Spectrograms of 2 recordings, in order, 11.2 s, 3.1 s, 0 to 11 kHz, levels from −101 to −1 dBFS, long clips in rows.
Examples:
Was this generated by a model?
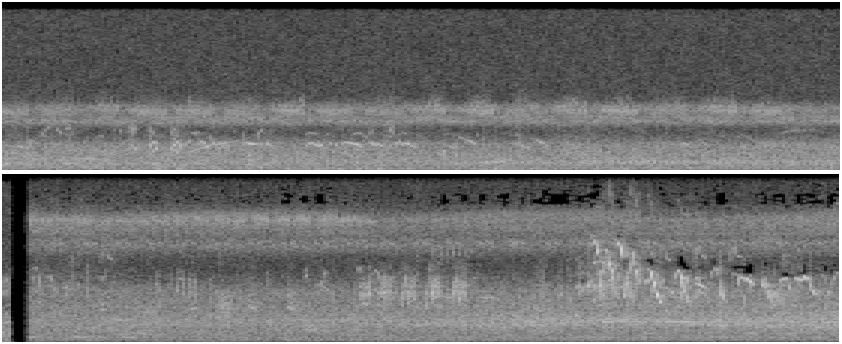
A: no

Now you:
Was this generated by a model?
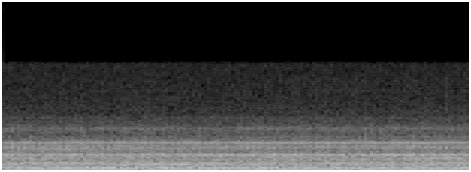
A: yes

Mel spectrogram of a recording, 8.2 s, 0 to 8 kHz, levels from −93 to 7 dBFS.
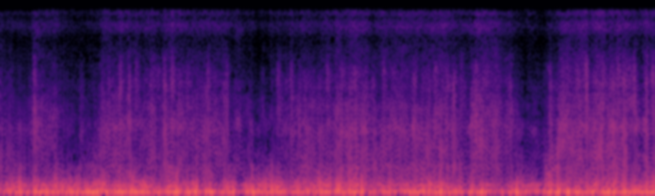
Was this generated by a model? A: yes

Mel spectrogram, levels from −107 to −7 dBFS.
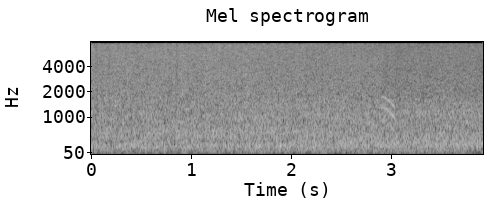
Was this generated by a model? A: no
